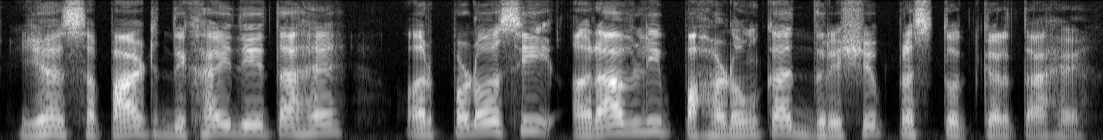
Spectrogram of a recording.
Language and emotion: Hindi, neutral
